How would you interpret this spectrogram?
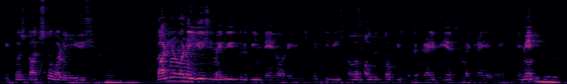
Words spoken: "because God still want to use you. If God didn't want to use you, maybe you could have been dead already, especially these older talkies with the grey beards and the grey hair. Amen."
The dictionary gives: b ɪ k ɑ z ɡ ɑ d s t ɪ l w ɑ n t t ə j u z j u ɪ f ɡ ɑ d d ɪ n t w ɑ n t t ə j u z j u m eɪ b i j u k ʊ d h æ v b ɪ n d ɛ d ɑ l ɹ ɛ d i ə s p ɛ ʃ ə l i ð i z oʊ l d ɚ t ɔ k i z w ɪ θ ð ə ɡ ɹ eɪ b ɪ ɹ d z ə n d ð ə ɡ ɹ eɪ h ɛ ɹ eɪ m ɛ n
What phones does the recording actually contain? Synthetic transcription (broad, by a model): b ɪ k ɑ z ɡ ɑ d s t ɪ l w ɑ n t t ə j u z j u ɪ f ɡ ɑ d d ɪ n w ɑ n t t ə j u z j u m eɪ b i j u k ʊ d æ v b ɪ n d ɛ d ɑ l ɹ ɛ d i ə s p ɛ ʃ ə l i ð i z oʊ l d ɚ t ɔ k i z w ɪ ð ə ɡ ɹ eɪ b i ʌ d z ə n ð ə ɡ ɹ eɪ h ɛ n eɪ m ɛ n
